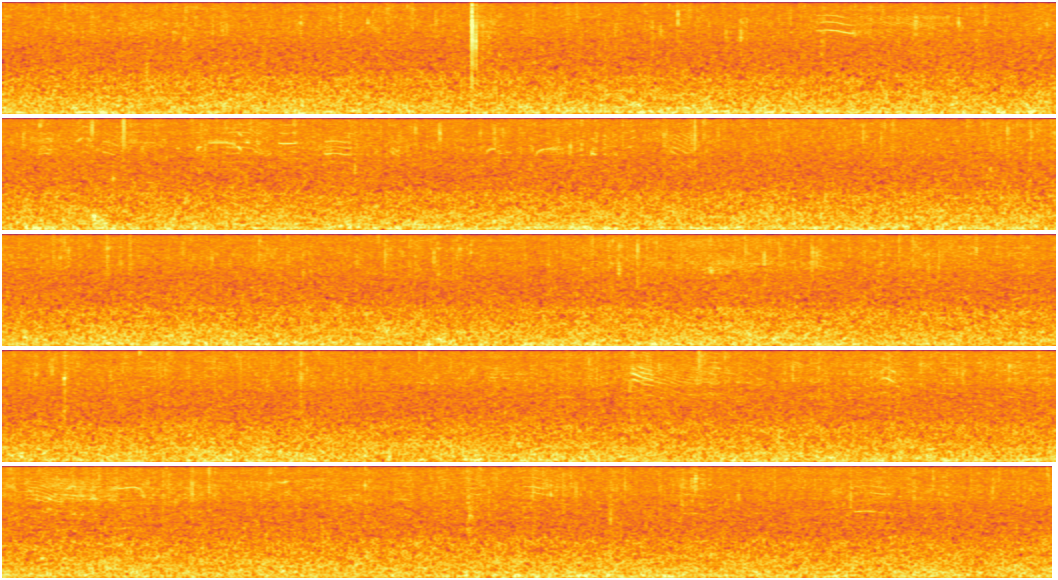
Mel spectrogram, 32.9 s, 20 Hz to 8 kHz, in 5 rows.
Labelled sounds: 5.1	5.4	Pacific white-sided dolphin, 3.3 to 3.8 kHz
31.7	31.9	Pacific white-sided dolphin, 2.1 to 2.3 kHz

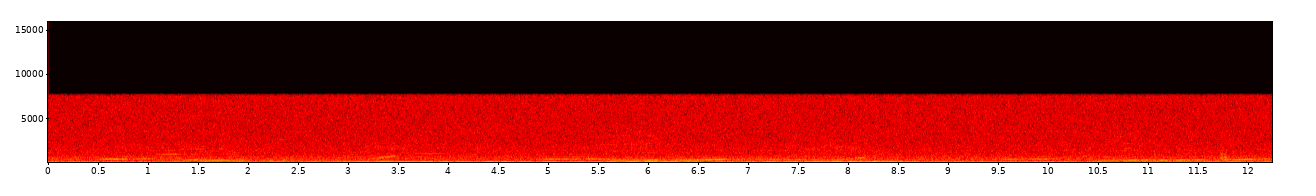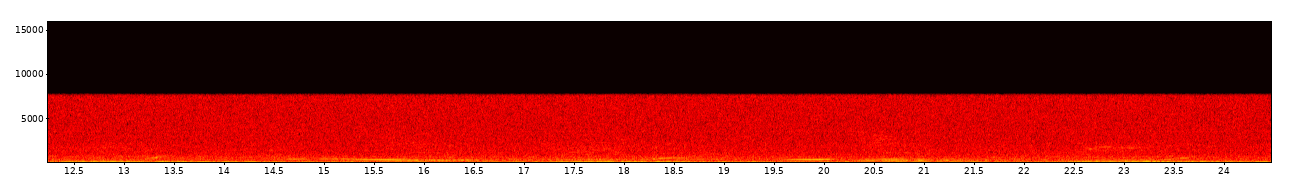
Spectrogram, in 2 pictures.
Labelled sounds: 1.1	1.6	humpback whale, 0.90 to 1.6 kHz

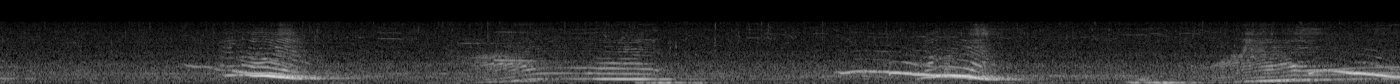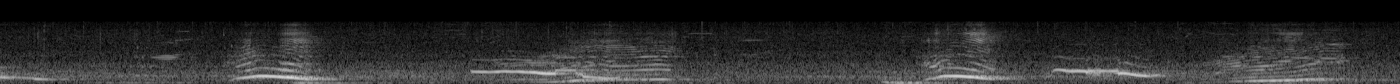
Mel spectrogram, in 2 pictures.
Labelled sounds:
1.8	2.9	humpback whale, 0.78 to 4.6 kHz
3.8	4.1	Pacific white-sided dolphin, 3.1 to 4.6 kHz
4.6	6.6	humpback whale, 0.78 to 5.5 kHz
8.9	9.7	humpback whale, 0.78 to 1.4 kHz
11.2	11.5	Pacific white-sided dolphin, 3.8 to 4.1 kHz
12.1	13.1	humpback whale, 0.78 to 3.1 kHz
13.7	14.0	humpback whale, 0.78 to 0.91 kHz
15.5	15.9	humpback whale, 1.2 to 1.6 kHz
16.5	17.2	humpback whale, 0.78 to 4.5 kHz
18.7	20.8	humpback whale, 0.94 to 3.1 kHz
20.9	21.6	Pacific white-sided dolphin, 2.9 to 4.3 kHz
23.2	24.0	humpback whale, 0.78 to 4.6 kHz
24.5	25.5	humpback whale, 0.78 to 2.6 kHz
26.0	27.5	humpback whale, 0.81 to 4.6 kHz
26.1	26.4	Pacific white-sided dolphin, 3.9 to 4.2 kHz

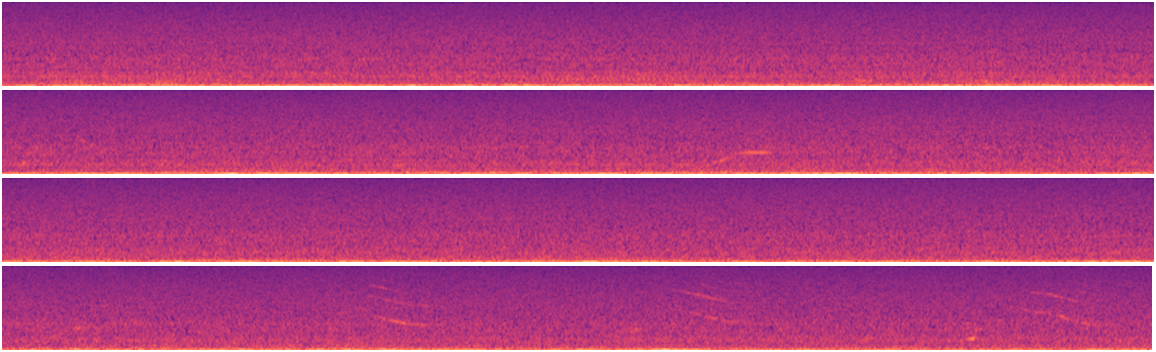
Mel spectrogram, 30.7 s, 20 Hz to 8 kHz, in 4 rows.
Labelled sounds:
12.0	13.1	humpback whale, 0.07 to 1.2 kHz
27.0	28.3	humpback whale, 0.13 to 5.4 kHz
29.2	30.6	humpback whale, 0.15 to 3.8 kHz

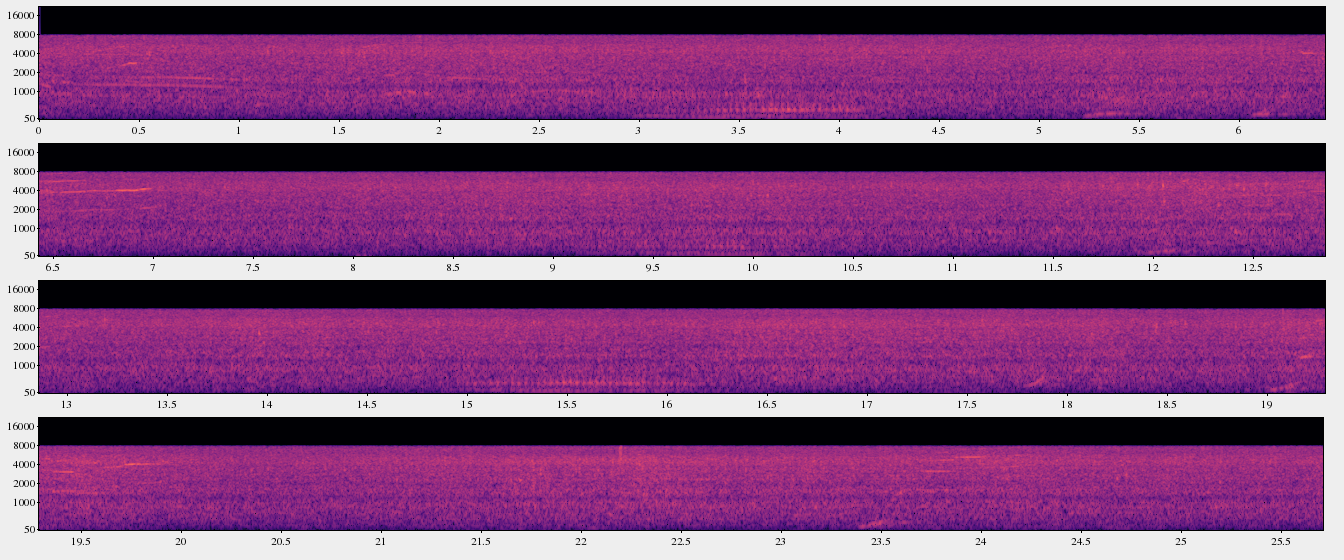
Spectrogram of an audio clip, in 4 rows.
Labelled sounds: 0.1	1.1	killer whale, Bigg's (transient), 1.0 to 3.9 kHz
1.8	2.1	humpback whale, 5.8 to 6.0 kHz
6.4	7.0	humpback whale, 1.8 to 5.8 kHz

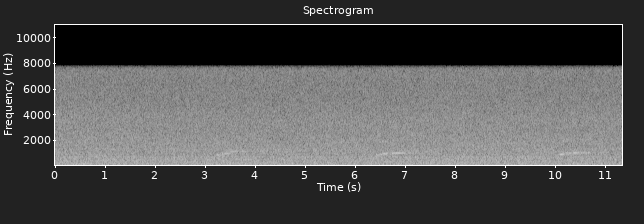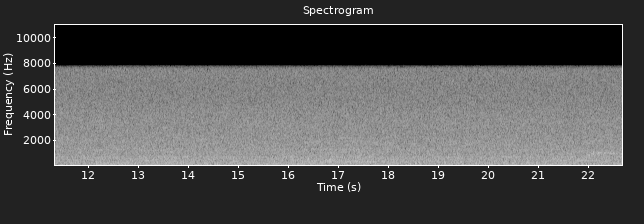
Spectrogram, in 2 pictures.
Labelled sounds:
3.2	3.5	humpback whale, 0.80 to 1.0 kHz
6.4	7.0	humpback whale, 0.80 to 1.1 kHz
10.1	10.6	humpback whale, 0.83 to 1.2 kHz
17.0	17.3	humpback whale, 2.1 to 2.3 kHz
22.0	22.6	humpback whale, 0.80 to 1.1 kHz

